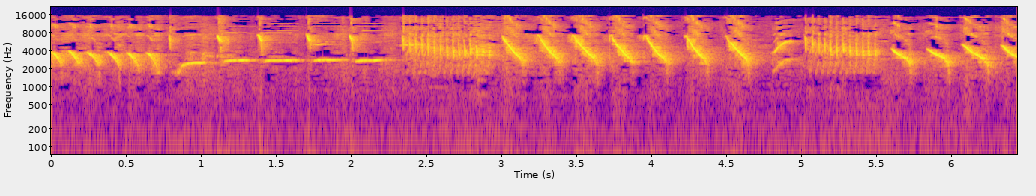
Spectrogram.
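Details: Canary song for practice at home, starting with a fast trill, then a held whistle broken by short high notes, a buzzy burst and many quick descending slurs at about four per second.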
